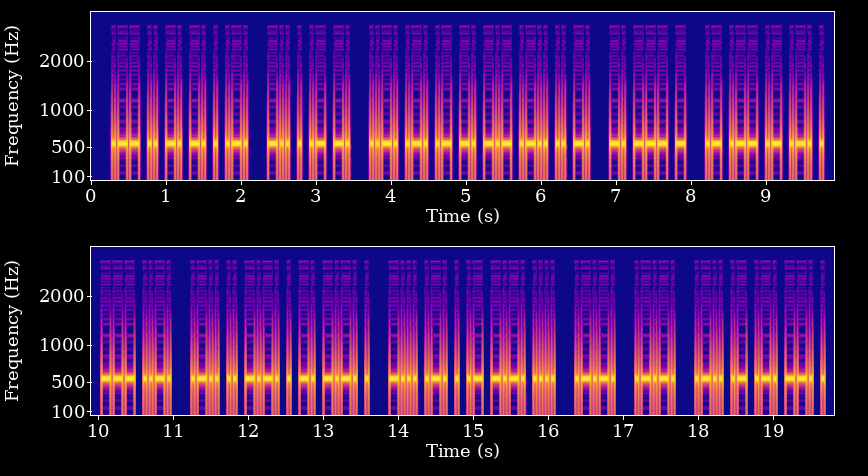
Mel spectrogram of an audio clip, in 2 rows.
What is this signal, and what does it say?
Morse code, heard as a keyed tone, about 30 wpm, 550 Hz. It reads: WINNER DEAN FRANKLIN NOT AWARE OF LICENCE BREACH <AR> <AR> LARGE
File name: podcast / News headlines-1x-30x30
